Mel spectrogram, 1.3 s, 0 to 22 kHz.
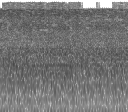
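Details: Ford Focus that ran terribly with lean code P0171, after fixing a broken air box and clearing codes: steady, even idle hum with no hunting, stumbling or hiss; smooth, healthy idle after repair.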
